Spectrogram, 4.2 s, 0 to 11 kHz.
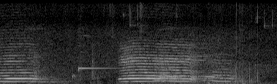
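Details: Goat kids from Koharu's and Okayu's litters at play in two teams on a handmade goat farm's exercise yard in Japan, 13 June 2023. Loud, rich nasal bleats, one short and one long and sustained, with a brief thin squeak between.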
